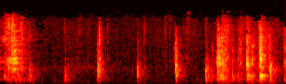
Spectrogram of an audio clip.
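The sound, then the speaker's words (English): A wooden door is worked open: a series of sharp clunks and knocks spaced apart, then a busier burst of rattling bumps and scrapes. No one speaks. “Open this door for me.”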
